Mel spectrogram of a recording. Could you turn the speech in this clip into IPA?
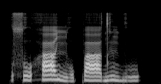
s o˧ h aː˦ ɲ o˨ p aː˧ d ĩ˦ b u˧

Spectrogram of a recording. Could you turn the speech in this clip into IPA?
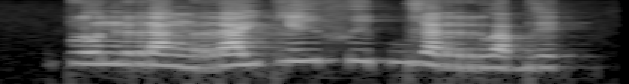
p l o˧ n r a˨˩ ŋ r a˦˥ j p l iː˥˩ f iː˥˩ p̚ b i˨˩ a̯ r u˩˦ a̯ b e˨˩ k̚

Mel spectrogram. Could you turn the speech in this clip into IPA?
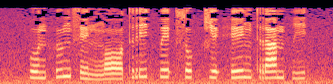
p o˧ n h ɯ˥˩ ŋ s e˨˩ n ŋ ɔː˧ t r i˥˩ t̚ p e˥˩ ʔ s o˥˩ k̚ t͡ɕ e˥˩ ʔ h eː˥˩ ŋ t r a˥˩ m p i˦˥ t̚

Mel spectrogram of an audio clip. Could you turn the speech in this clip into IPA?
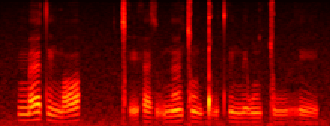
ŋ͡m æ t ẽ ŋ͡m ɒː | ǀʰ ḛ h æ z ṵ n̪ æ̃ ǀ õ ɡ͡ǃ ṵ t̪ʰ ẽ ŋ͡m e w ũ ǀ uː r e

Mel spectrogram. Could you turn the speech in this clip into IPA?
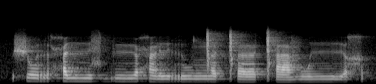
ʃ o r ħ ɨː z b ʉː ħ ɐ̃ ɾ ɨ r u ŋ͡ǀ ɐ ǀʰ ɐː ǀʰ a v w ɨː χ

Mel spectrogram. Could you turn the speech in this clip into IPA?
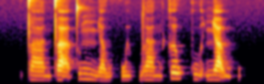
t̪ a̤ː˨˩ n t̪ a̰ː˧˨ t̪ u˧ ŋ ɲ a̤˨˩ w h w ɨ˨˩ p̚ l a̤˨˩ n k ə˧ w k ṵ˧˨ ə̯ ɲ a̰˧˨ w ʔ

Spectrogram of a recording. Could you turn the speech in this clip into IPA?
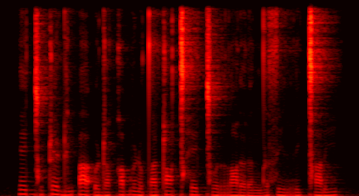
e˥ ɡ͡ǀ ʊ˥ ʈ e˥˨ ɖ i˥ ʔ a˥˨ ʔ ʊ˥˨ ɖ e˥˨ q ə˥ b ʊ˥˨ ɳ ʊ˥˨ t̪ a˥ ʈ ɑ˥ ǀʰ e˥˨ ǀ ʊ˥˨ r ɑ˥˨ ɾ ə˥˨ ɾ ə˥˨ n d ə˥ s i˥˨ r i˥˨ ǀ a˥ ɾ i˥

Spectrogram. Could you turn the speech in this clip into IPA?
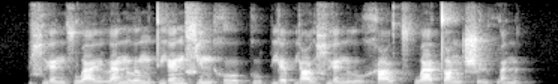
ɕ ɥ ɛ˧˥ n s w a˨˩ ɪ̯ l a˥˧ n l ɤ˥˩ ŋ t̪ j ɛ˥ n ɕ i˥ n x o˥ ʊ̯ k u˧˥ p j ɛ˥˩ p j ɑ˧˥ ʊ̯ ɕ ɥ ɛ˥˧ n l u˥˩ x ɑ˧˥ ʊ̯ t͡sʰ w ä˥ t̪ ɑ˥˩ ŋ ʂ ɻ̩˨˩ f w a˦ n

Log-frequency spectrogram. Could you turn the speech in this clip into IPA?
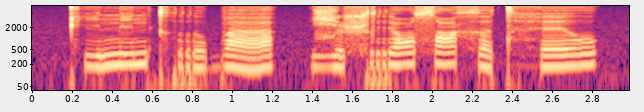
kʰ i˨˩˦ n i˧˥ n kʰ r o˨˩˦ b a˨˩˦ | ʑ ʏ˨˩˦ ʂ r ʏ˧˥ o̯ sˤ ɐ˧˥ x ɐ˨˩˦ t h ɛ˧˥ o̯

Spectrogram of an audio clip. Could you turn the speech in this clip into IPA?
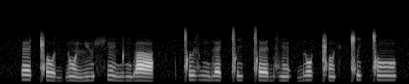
ɛ˥˧ ǁ o˧˩ d ɗ õ˧˩ lʲ ɯ˧ ʃ ẽ˥˧ d ŋ ɡ a˧˩ | ǀ ɯ˧ z ŋ ɡ ɛ˧˩ ǀ i˧˩ ǀ ɛ˧ d z ẽ˧˩ ʔ d o˥˧ ǁ õ˧˩ ʃ ǁ i˥˧ ǀ õ˥

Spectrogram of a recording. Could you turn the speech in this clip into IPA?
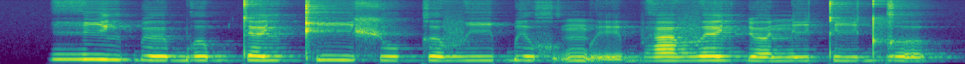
ɦ i lʲ ɓ ø b ɤ b t ɛ lʲ kʼ i ʃ u k ə v i ɓ ɪ xʷ ə̰ ŋʷ ḛ bʱ a v ɛ lʲ ɗ œ n i t i d ɡ ɤ

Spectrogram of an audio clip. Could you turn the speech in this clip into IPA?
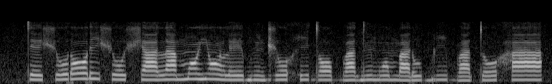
t e˨ ʃ o˨˦ ɾ ɔ˦ ɾ i˦˨ ʃ o˨ ʃ a˨ l a˧ m ɔ̃˦ j ɔ̃˦˨ l e˧ b ĩ˧ d͡ʒ o˦ h i˧ d ɔ˧ b a˧ d ĩ˧ b ɔ̃˧ m a˨ ɾ u˨ b i˧ b a˨ t o˨˦ h a˦

